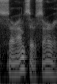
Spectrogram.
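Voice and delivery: put-on voice on the edge of crying. Retelling the clerk's apology: imitating someone almost in tears. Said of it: "she's almost in tears".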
